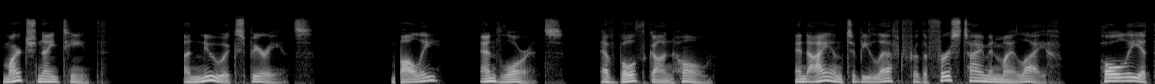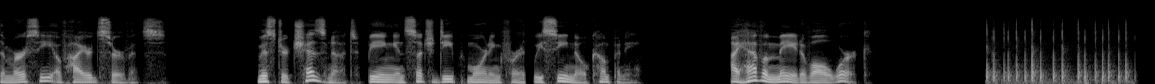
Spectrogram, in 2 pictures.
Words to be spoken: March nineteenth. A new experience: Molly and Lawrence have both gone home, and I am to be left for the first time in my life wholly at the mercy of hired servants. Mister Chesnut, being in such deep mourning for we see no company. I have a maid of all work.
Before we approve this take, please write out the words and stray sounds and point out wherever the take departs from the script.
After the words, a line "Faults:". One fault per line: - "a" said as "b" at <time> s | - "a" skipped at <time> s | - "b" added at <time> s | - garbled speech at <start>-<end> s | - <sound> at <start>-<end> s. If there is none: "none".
March nineteenth. A new experience: Molly and Lawrence have both gone home, and I am to be left for the first time in my life wholly at the mercy of hired servants. Mister Chesnut, being in such deep mourning for we see no company. I have a maid of all work.
Faults:
- dropout at 3.9-4.0 s
- tap at 21.4-22.9 s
